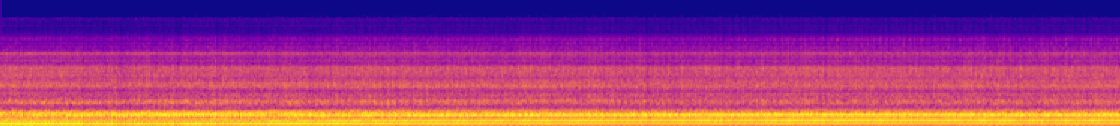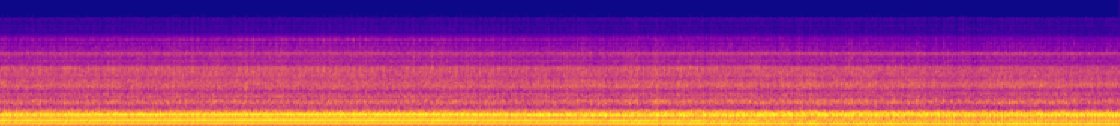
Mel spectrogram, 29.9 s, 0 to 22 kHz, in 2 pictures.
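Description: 1930 Terrot 350 HST single-cylinder four-stroke engine running hard at a steady racing pace, heard from on board with wind rushing over the microphone. Its note climbs a little midway and eases back near the end.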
